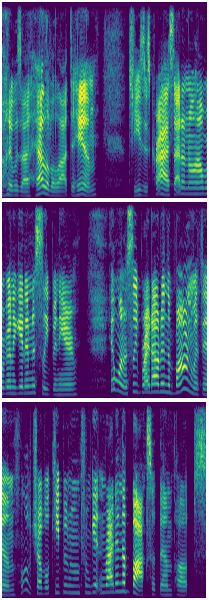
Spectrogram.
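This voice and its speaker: A woman puts on a gruff character voice at a fairly high pitch, with very wide pitch swings. She keeps a moderate pace, and the sound is dry and close with no echo. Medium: read story. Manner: gruff, defensive.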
